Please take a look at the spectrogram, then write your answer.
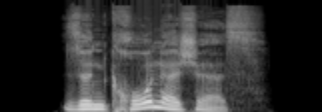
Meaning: strong/mixed nominative/accusative neuter singular of synchronisch
- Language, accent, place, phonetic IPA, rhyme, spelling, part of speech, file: German, Germany, Berlin, [zʏnˈkʁoːnɪʃəs], -oːnɪʃəs, synchronisches, adjective, De-synchronisches.ogg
